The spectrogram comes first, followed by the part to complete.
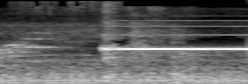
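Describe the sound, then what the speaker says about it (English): A kitchen oven's preheat timer sounds one steady high electronic beep partway through, following a quiet stretch while cookies are being prepared. "that's my timer going off, telling me it's already preheated"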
